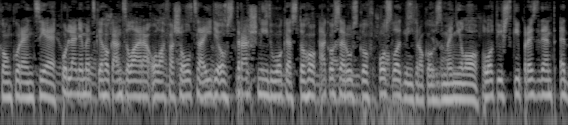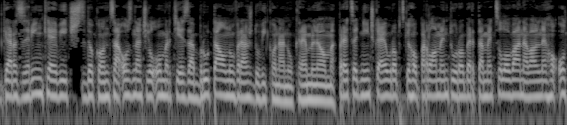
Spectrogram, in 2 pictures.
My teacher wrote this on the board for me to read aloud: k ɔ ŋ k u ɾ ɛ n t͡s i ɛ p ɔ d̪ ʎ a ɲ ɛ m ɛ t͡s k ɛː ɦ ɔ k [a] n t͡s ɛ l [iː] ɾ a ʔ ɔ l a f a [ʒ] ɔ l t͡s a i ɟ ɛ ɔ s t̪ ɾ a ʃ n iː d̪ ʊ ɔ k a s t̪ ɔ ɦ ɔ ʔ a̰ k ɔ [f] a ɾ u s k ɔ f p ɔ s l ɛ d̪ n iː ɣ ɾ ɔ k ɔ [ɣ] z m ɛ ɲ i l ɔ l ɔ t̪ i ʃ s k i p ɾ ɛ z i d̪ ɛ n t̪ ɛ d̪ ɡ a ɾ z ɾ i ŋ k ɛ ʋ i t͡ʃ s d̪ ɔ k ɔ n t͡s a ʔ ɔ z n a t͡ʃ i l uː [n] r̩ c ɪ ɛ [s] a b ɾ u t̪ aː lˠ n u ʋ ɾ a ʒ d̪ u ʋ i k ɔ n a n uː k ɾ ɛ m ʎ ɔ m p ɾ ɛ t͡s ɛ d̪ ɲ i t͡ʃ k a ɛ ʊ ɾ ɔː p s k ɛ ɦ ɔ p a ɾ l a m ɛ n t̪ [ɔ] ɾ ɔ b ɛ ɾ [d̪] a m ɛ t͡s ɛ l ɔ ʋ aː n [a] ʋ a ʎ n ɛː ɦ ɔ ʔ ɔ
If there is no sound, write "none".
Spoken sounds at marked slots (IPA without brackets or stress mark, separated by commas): a, aː, ʃ, s, ɣ, m, z, u, t̪, a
